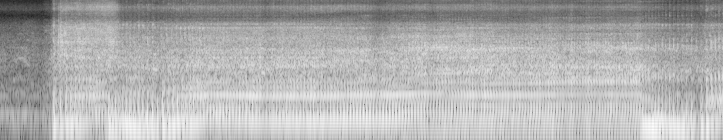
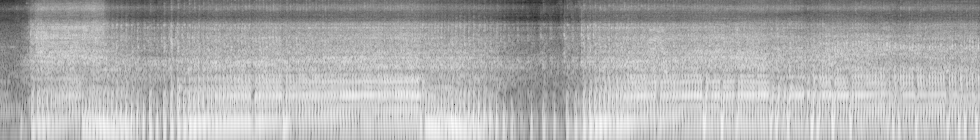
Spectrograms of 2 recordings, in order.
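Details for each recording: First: Honda GL Neotech motorcycle, which ran but stumbled when throttle was raised, with black spark plugs and high fuel use: after repair, the engine holds a steady, even high rev for several seconds without misses or popping, then drops back cleanly; runs healthy. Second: Honda GL Neotech motorcycle that runs but stutters when throttled, with high fuel use and a black plug. It revs unevenly and nearly dies midway, a stuttering misfire under throttle. A new plug didn't fix it; cause unconfirmed.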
